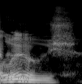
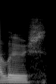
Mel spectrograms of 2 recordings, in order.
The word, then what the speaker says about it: luge: I did not say lu. Oh yeah, luj.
